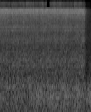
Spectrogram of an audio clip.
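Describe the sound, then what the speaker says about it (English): A short, loud, close blast of compressed air blows dust off a turned pen blank, a steady hiss that cuts off abruptly at the end. "I'm gonna blow it out just to make sure there's no dust"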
